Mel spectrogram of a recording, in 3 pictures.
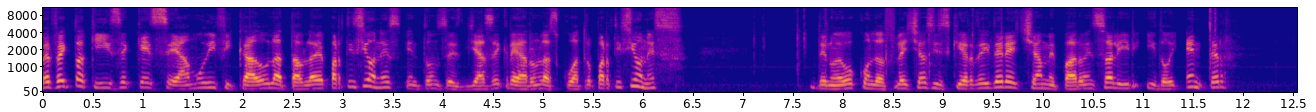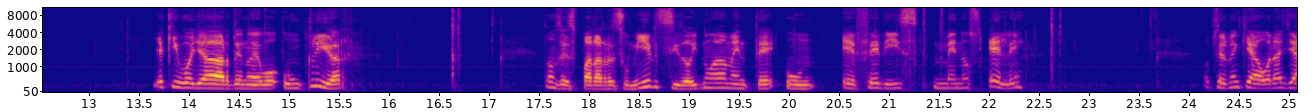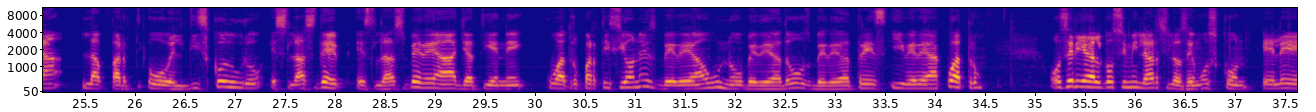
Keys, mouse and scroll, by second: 7.1 Left, 7.5 Left, 7.8 Left, 8.4 Left, 9.3 Right, 9.5 Right, 11.6 Return, 14.2-15.7 typing, 16.6 Return, 20.0-22.4 typing, 22.6 Return, 35.7-37.6 typing.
